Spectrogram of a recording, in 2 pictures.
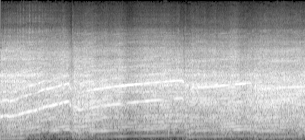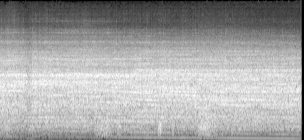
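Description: Rally car engine heard from inside the cabin, accelerating hard: the pitch climbs, drops at an upshift about a second and a half in, and climbs again to a second shift near four seconds. It then holds a high, nearly steady note that slowly sags, over constant road and tyre noise.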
